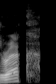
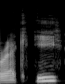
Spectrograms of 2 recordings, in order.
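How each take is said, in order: First: It is said as one syllable ending in k. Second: It is said as two syllables, k then ee. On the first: "I heard a couple of people pronounce it as Rec" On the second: "or Rec E"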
